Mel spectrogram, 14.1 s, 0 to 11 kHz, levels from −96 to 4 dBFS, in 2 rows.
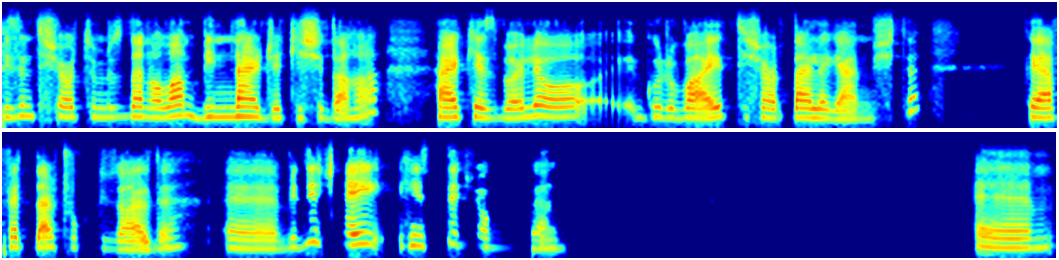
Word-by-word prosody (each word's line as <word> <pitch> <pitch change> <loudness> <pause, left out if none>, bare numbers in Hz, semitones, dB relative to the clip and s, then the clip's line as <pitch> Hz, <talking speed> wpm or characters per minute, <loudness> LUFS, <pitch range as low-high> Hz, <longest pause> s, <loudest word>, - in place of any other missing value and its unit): bizim 225 +2 -7
tişörtümüzden 215 -1 -3
olan 225 +2 +2
binlerce 215 -2 +3
kişi 195 -1 -1
daha 310 - -2 0.4
herkes, 210 -2 +3
böyle, 200 +5 +1
o, 220 +7 0 0.2
eee, - - -15
gruba 205 -1 -1
ait 215 +1 +4
tişörtlerle 200 -1 0
gelmişti, 85 - -4 0.7
kıyafetler 215 0 +3
çok 210 -1 -20
güzeldi, 180 +3 -3 0.3
eee, 180 -2 -4
bir 205 +4 -11
de, 315 - +1 0.2
şey, 270 +2 +7
hissi 240 +4 -7
çok 205 -2 -11 0.2
güzel. 185 0 -11 2.7
Emm 200 +1 -2
210 Hz, 105 wpm, -25 LUFS, 195-220 Hz, 2.7 s, şey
